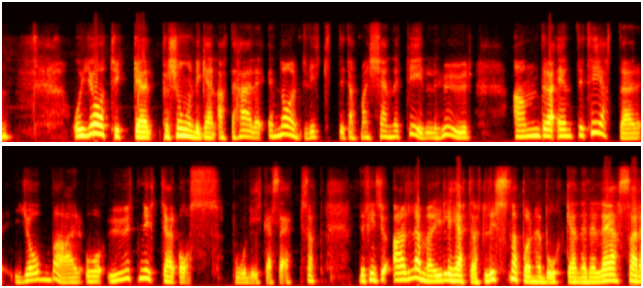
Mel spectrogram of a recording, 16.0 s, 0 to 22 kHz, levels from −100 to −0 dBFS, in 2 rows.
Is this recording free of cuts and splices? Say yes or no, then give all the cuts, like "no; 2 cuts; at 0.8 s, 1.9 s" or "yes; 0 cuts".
no; 1 cut; at 11.7 s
